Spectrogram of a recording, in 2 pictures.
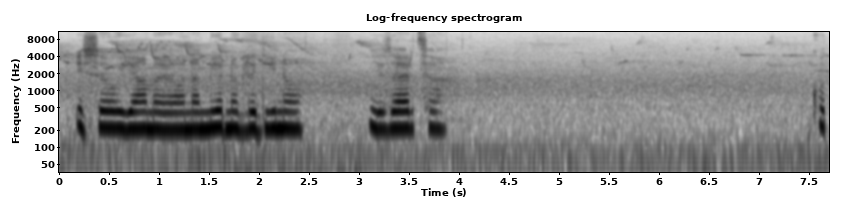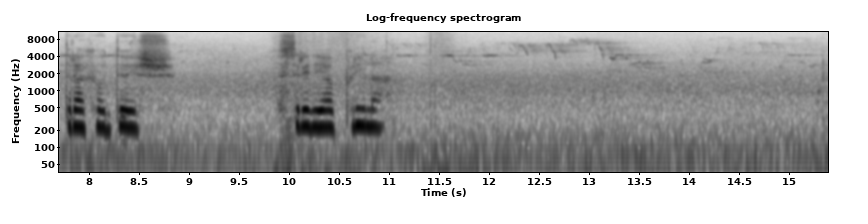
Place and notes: stump, little island, river drava, melje - sitting poem
spoken words, sunday spring afternoon
Malečnik, Slovenia, 6 April 2014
